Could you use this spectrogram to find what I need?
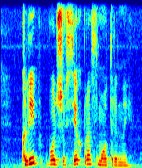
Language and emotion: Russian, neutral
